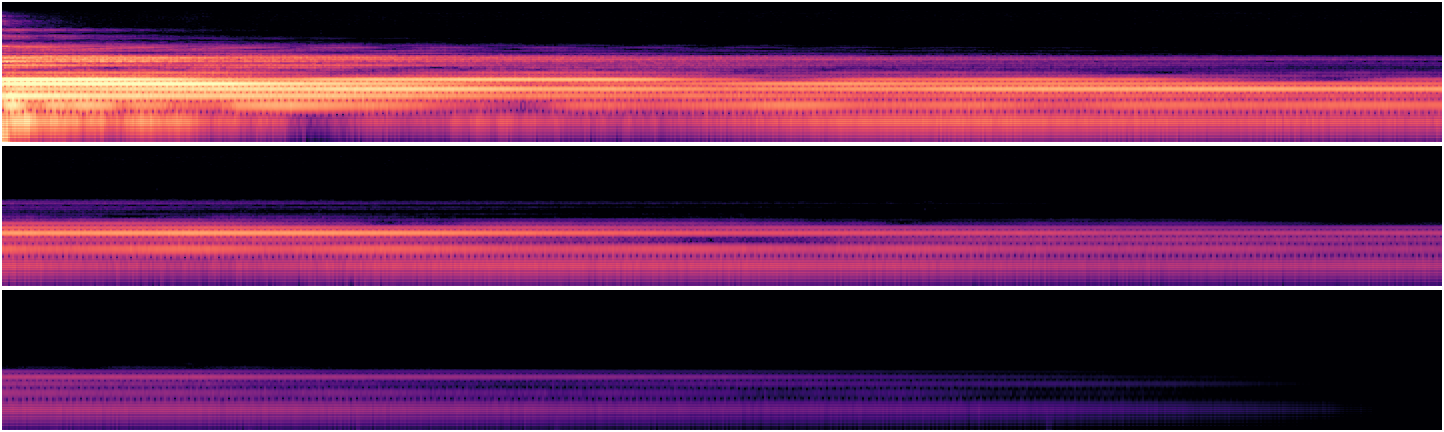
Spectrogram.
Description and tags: a multisample pack of piano strings played with a finger
multi, piano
